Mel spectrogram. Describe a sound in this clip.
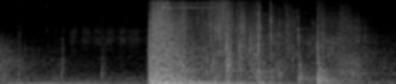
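Double doors swing open.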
